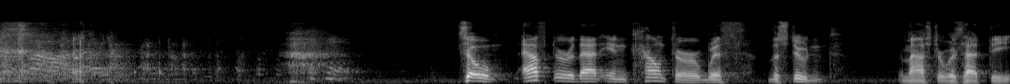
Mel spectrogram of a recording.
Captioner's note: a few chuckles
